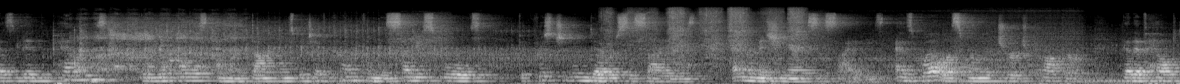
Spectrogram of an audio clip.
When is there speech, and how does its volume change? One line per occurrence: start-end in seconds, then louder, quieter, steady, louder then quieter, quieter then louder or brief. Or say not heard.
0.0-11.7 steady.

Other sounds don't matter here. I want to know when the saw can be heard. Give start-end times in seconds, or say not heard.
0.7-2.5, 6.0-8.3.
